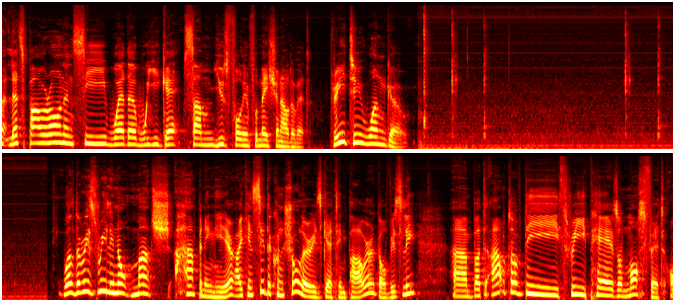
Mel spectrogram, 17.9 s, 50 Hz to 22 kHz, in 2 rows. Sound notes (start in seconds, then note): 8.2 clicking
